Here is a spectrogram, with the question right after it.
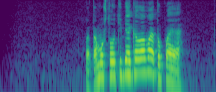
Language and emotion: Russian, angry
